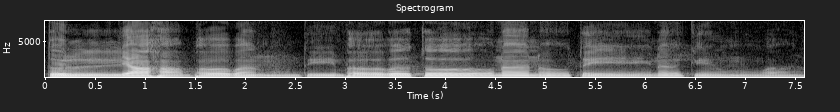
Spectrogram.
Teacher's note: इसके उच्चारण में जो तृतीय चरण है, तुल्याः के बाद विसर्ग है। तुल्या भवन्ति नहीं पढ़ना, तुल्याः विसर्ग का उच्चारण आना चाहिए।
